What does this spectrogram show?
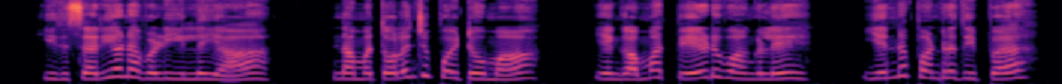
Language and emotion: Tamil, fearful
